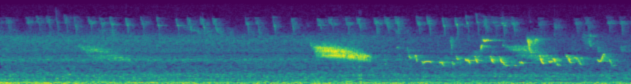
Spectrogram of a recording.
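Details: In the Botanical Garden in Munich, a female common chaffinch on a foraging round gives a single high, slightly falling whistle. Another bird then follows with a rapid, jumbled chirping phrase over a low hum.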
